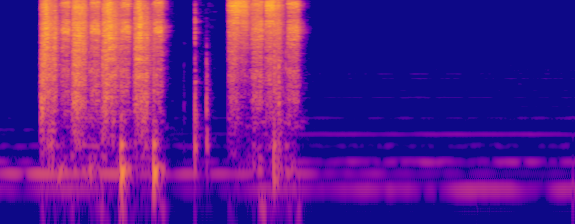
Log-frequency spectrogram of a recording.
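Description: Rubber rocket air blower puffing air onto a camera lens to blow off loose dust: two short hissing puffs, the first a little longer, with a couple of faint clicks between them.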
